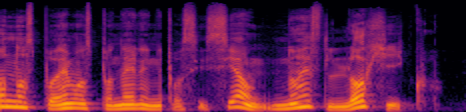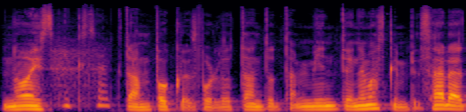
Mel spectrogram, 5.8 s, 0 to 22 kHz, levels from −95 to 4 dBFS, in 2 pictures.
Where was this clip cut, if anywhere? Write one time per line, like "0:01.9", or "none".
0:01.0
0:03.2
0:04.1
